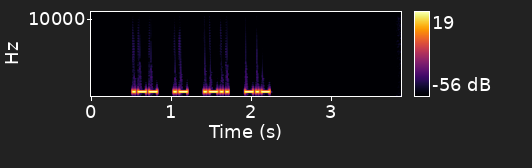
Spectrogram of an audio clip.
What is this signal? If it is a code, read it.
Morse code, heard as a keyed tone, about 36 wpm, 700 Hz. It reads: W A L K
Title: 2x Character Spacing - Top 500 Words - 35wpm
